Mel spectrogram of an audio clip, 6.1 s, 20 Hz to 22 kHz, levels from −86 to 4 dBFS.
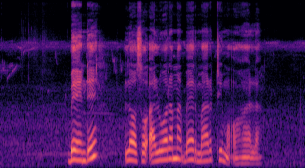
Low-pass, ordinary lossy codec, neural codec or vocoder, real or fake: none; none; vocoder, 44.1 kHz, 128 mel bands every 256 samples, BigVGAN v2; fake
